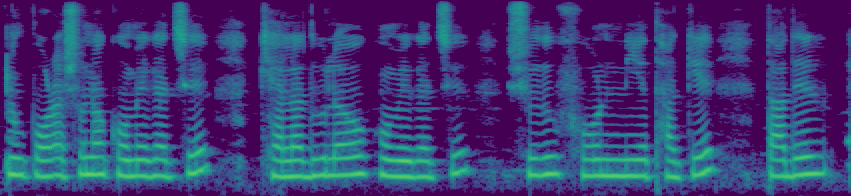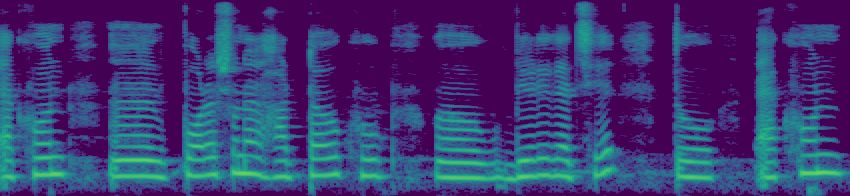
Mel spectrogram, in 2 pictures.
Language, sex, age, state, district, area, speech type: Bengali, female, 18-30, West Bengal, South 24 Parganas, rural, spontaneous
